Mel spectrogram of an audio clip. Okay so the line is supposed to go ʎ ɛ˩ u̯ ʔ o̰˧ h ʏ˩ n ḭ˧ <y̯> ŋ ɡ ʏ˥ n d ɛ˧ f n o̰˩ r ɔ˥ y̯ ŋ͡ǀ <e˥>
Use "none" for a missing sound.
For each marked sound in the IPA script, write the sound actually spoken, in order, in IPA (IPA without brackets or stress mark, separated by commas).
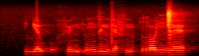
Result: u̯, ɛ˥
